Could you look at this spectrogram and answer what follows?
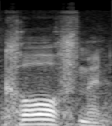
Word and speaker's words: Kaufman: Pronounced Kaufman, apparently. I thought it was either Kaufman or Kaufman. I was going Germanic, but no, Kaufman, okay.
